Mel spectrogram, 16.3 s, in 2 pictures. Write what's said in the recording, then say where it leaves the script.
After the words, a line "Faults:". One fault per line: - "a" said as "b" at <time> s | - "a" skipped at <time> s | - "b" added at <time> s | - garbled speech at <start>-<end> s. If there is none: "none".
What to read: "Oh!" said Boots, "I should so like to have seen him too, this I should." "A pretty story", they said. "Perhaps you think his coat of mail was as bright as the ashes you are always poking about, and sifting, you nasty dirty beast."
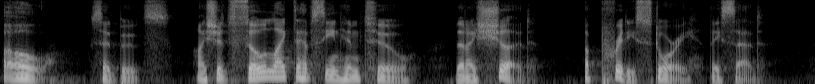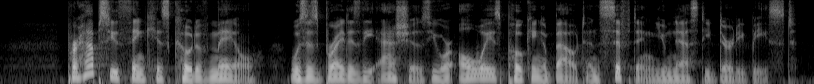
"Oh!" said Boots, "I should so like to have seen him too, that I should." "A pretty story", they said. "Perhaps you think his coat of mail was as bright as the ashes you are always poking about, and sifting, you nasty dirty beast."
Faults:
- "this" said as "that" at 4.5 s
